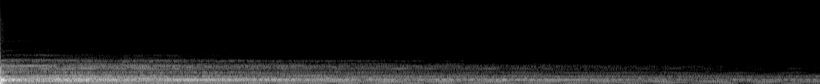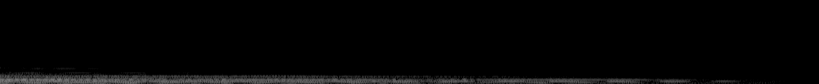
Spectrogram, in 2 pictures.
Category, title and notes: Music > Solo instrument
Gong Cymbal -001
Oneshot, Ride, Perc, Paiste, Drum, Metal, Drums, Hat, Custom, Crash, GONG, Kit, Cymbals, Sabian, Percussion, Cymbal, FX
